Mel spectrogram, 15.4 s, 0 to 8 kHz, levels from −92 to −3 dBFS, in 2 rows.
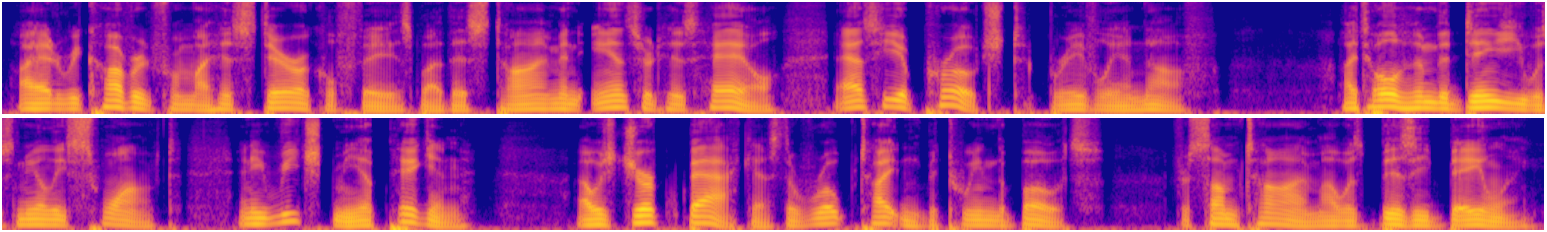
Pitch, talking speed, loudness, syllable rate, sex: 95 Hz, 200 wpm, -21 LUFS, 5.8 syllables/s, male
